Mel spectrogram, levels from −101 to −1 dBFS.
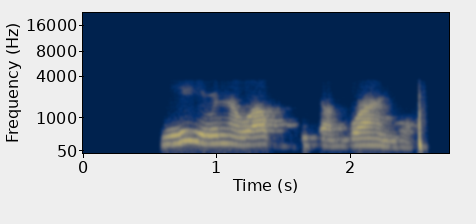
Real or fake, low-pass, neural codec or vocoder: fake; 3.6 kHz; codec, 16 kHz, 1 kbps, X-Codec, HuBERT features, trained on general audio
